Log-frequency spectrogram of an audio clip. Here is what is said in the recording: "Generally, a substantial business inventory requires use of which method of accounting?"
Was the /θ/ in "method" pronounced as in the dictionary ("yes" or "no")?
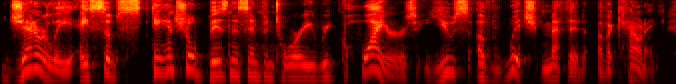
yes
